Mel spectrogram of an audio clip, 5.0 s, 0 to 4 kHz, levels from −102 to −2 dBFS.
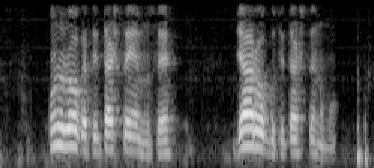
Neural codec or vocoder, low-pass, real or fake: none; 3.6 kHz; real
